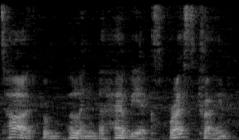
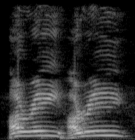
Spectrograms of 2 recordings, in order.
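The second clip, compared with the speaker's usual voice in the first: loud, high mocking call; teasing; 11 semitones higher, 11 dB louder than usual. A narrator's reading. Gordon teasing Thomas to hurry. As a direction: tease him as you pass.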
